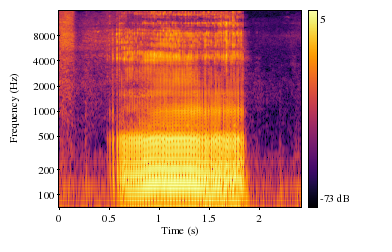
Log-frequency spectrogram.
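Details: Chocolate French Bulldog snoring: one deep, growling, rumbling snore lasting over a second, loud and low-pitched.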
